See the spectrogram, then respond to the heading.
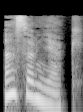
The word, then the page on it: insomniaque: French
